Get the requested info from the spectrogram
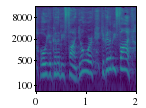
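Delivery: mock tender, gentle, quick, comforting soothing voice. A lifeguard retells calming bleeding kids before a Band-Aid, retelling own gentle voice. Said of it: "I'm all gentle voice".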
